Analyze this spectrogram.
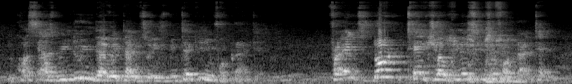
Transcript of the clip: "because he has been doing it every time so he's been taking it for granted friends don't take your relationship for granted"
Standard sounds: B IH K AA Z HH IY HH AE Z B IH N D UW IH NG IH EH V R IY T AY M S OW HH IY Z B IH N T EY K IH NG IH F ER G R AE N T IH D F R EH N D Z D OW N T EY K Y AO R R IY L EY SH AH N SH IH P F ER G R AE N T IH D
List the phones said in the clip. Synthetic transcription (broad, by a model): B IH K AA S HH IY HH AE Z B IH N D UW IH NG IH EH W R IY T AY M S OW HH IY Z B IH N T EY K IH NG IH F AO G R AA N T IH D F R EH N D S D OW N T EY K Y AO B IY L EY S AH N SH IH F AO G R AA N T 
